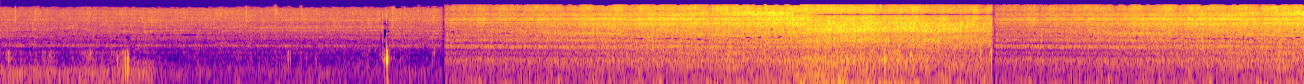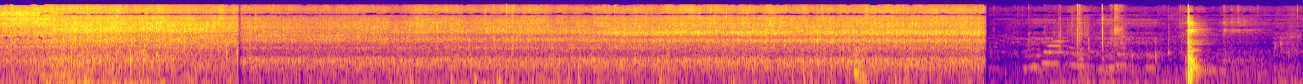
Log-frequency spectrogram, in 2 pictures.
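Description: Meat, potatoes, onions and tomatoes sizzling as they fry in a pot over a wood fire, in several clips that cut from one to the next. It starts quieter, with a couple of faint clicks, and near the end the sizzling cuts out, leaving a few sharp knocks.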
